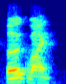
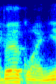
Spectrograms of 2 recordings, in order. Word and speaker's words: Bergwijn: Bergwijn. – Yeah, Bergwijn, yeah.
